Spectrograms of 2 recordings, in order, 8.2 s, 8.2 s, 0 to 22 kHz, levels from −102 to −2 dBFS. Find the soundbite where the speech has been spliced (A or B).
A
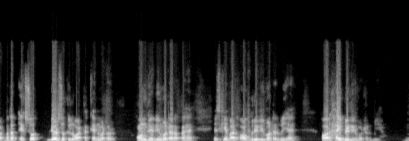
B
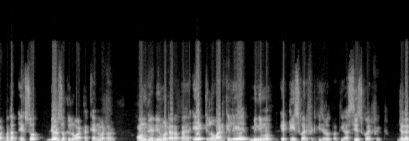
B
